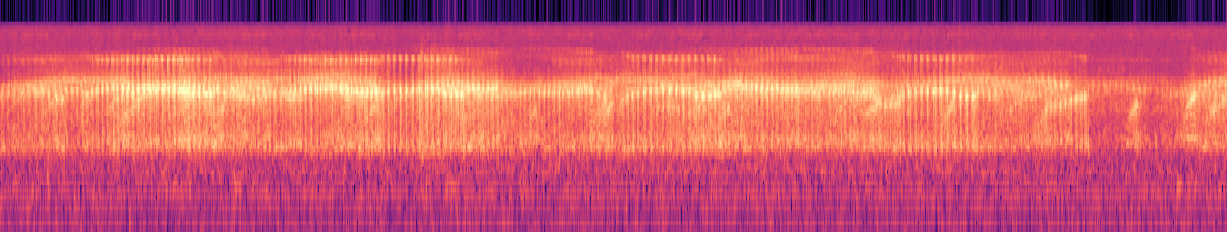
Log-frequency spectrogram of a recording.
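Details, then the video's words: Dense chorus of many frogs calling together: overlapping pulsed, rasping croaks with rising-and-falling arched notes, a continuous mid-pitched din that swells and fades slightly, with a brief dip near the end. "One hour of frog sound"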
